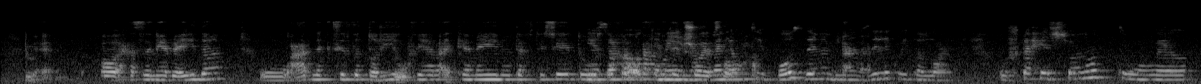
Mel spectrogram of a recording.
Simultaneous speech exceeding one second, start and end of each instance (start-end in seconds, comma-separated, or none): 5.8-7.6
